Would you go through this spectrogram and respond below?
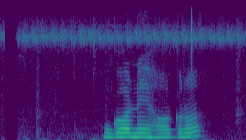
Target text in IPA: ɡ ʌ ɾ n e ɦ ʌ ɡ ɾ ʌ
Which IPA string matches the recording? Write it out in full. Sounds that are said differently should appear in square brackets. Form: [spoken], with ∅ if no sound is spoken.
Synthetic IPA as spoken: ɡ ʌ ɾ n e ɦ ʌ [k] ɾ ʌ

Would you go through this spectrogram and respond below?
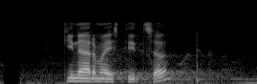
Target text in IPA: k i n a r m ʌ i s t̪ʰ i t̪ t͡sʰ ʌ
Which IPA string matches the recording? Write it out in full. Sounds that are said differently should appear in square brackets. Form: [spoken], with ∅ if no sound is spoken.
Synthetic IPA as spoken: k i n a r m [a] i s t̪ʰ i t̪ t͡sʰ ʌ

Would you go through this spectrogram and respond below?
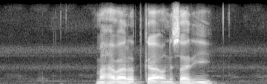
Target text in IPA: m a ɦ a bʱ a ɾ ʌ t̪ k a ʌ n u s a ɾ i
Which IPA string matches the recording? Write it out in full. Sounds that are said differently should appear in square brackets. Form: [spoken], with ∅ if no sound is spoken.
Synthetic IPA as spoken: m [ʌ] ɦ a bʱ a ɾ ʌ t̪ k a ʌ n u s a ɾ i

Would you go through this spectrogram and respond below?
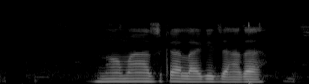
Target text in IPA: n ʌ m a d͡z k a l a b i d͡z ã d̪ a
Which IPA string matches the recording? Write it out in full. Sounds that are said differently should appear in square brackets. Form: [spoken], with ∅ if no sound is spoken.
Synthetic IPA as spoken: n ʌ m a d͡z k a l a [ɡ] i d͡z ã d̪ a

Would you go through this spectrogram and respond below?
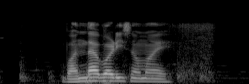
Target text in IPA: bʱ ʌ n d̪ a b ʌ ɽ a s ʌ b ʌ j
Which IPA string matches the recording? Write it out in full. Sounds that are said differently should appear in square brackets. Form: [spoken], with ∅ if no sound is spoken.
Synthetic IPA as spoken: bʱ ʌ n d̪ a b ʌ ɽ [i] s ʌ [m] ʌ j

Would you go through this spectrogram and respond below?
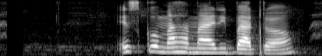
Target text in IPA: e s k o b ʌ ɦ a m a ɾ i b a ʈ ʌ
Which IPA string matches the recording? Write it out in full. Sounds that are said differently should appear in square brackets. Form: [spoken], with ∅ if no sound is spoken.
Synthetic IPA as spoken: e s k o [m] ʌ ɦ a m a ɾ i b a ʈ ʌ

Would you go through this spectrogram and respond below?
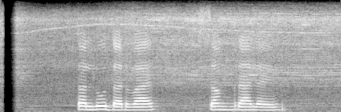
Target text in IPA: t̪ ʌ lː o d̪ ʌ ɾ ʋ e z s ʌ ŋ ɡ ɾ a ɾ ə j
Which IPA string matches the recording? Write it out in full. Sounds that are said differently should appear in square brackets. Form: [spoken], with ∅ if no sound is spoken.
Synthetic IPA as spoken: t̪ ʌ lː o d̪ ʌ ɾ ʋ [a] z s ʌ ŋ ɡ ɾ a [l] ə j

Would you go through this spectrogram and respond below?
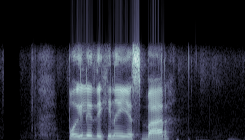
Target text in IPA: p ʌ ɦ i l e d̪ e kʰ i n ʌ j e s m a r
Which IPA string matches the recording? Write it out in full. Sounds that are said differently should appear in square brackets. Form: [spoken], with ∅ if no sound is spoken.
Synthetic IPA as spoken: p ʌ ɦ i l e d̪ e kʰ i n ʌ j e s [b] a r

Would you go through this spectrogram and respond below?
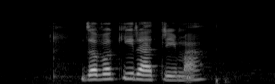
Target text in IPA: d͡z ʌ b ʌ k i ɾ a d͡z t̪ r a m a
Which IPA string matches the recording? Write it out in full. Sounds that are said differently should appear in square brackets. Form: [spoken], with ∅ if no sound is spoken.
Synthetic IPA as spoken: d͡z ʌ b ʌ k i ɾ a [∅] t̪ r [i] m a

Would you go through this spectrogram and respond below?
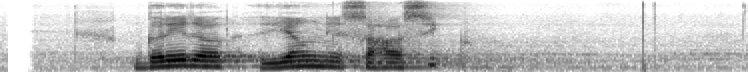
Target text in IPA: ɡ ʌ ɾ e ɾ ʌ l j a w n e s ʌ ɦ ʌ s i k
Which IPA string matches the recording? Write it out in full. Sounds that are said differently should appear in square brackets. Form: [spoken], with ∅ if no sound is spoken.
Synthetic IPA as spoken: ɡ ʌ ɾ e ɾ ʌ l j a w n e s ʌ ɦ [a] s i k

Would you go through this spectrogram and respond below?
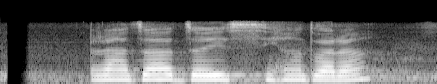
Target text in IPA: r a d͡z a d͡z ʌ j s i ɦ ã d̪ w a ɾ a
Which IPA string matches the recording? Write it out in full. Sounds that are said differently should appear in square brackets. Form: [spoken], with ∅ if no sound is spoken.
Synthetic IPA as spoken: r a d͡z a d͡z ʌ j s i ɦ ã d̪ w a ɾ a

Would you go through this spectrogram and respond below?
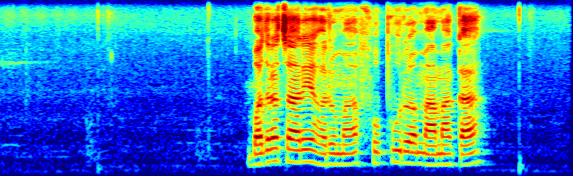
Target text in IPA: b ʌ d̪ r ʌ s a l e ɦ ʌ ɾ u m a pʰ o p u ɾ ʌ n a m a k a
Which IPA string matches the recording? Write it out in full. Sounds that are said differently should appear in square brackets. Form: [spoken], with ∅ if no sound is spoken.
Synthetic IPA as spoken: b ʌ d̪ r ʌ [t͡s] a [ɾ] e ɦ ʌ ɾ u m a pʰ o p u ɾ ʌ [m] a m a k a

